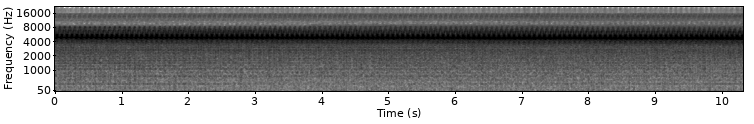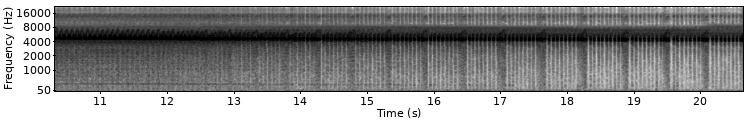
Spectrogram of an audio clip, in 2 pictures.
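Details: Large brown cicada at Toyanogata Park, a steady loud high sizzling drone held without a break for most of the clip. Toward the end it roughens into quick pulsing strokes.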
